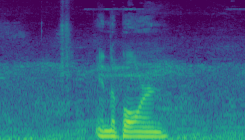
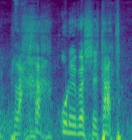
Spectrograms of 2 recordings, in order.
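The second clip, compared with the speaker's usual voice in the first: Plaza Universitat in a higher, put-on German accent; accidental German accent; 7 semitones higher than usual. Shown as a demonstration. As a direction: slip into a mock German accent for Catalan. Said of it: "say it with a German accent".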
